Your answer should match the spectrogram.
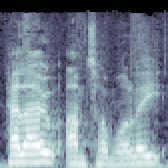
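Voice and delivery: ordinary talk

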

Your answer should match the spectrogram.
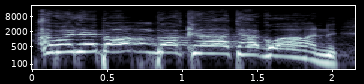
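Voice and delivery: very high, strained exclamation; mock outraged cry. Shown as a demonstration. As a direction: cry it out far above normal pitch. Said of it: "It's like, more like".

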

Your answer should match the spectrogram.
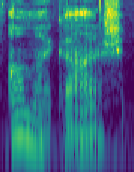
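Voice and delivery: ordinary talk

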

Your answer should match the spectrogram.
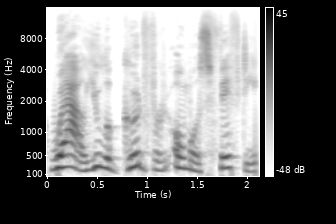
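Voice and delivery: slow, loud mock-sweet backhanded compliment; snide troll voice. Host mocking a troll's backhanded comment, slow and snide. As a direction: sneer it like a smug troll.

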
